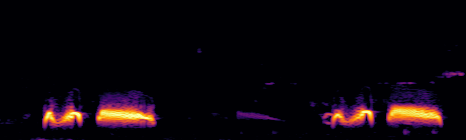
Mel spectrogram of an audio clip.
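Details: Spotted dove kept as a decoy, cooing to draw in wild doves: two phrases, each a quick wavering double note then a long even hoot, separated by a second of quiet.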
